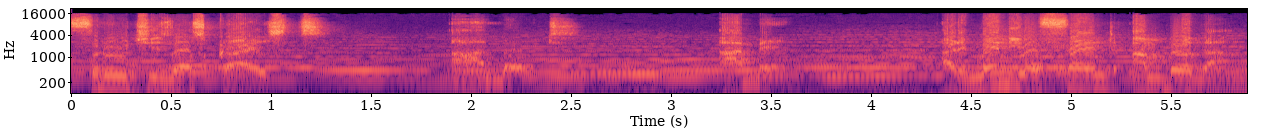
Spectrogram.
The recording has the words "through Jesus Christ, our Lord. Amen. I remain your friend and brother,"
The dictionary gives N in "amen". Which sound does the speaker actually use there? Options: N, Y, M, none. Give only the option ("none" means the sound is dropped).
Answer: N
